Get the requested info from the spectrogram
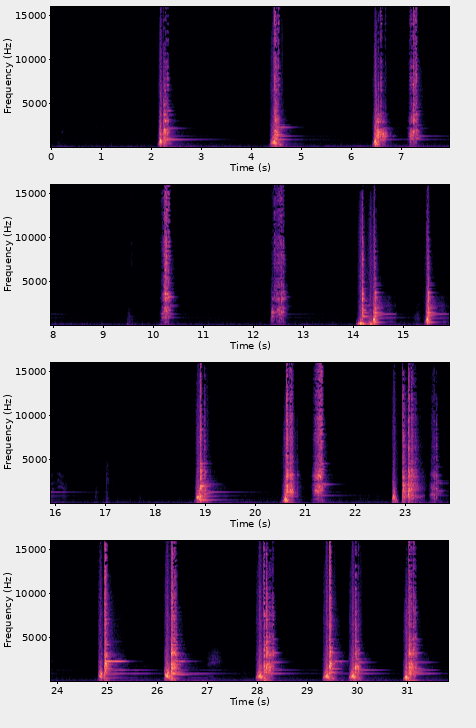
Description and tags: Fighting with shovels revisited
Fighting with shovels, this time with pogotron's whooshes.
